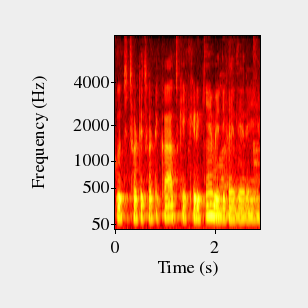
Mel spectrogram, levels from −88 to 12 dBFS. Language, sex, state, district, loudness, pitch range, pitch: Hindi, male, Rajasthan, Bikaner, -16 LUFS, 115-125 Hz, 120 Hz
